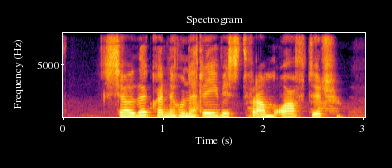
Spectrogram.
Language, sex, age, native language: Icelandic, female, 18-19, Polish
